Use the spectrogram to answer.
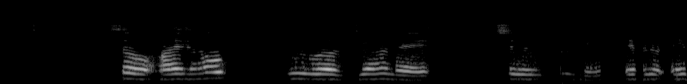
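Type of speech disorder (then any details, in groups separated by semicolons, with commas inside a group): Bulbar dysarthria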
